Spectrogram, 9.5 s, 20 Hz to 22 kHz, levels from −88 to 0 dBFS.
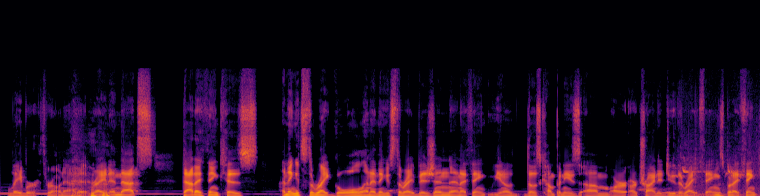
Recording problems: animal sounds; noticeable; throughout; 15 dB below the speech

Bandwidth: 14.5 kHz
